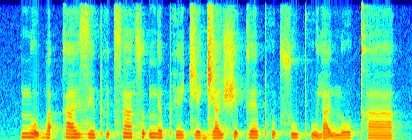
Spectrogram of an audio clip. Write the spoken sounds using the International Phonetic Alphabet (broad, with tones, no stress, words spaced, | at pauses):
no̰˦˨ʊ̯bä˦ʔ ka˦ɪ̯ ze˨pʰɪ˦ʔsã˦ sʰʊ˦ʔŋɛ˨ pʰe˨t͡ɕɛ˨d͡ʑa˦ɪ̯ ʃɛ̰˦˨kɛ˦ pʰʊ˦ʔsʰu˦pʰṵ˦˨ja̰˦˨ɪ̯ no˦ʊ̯kʰä˦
